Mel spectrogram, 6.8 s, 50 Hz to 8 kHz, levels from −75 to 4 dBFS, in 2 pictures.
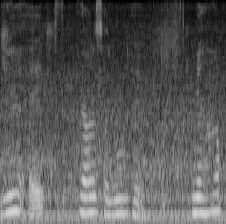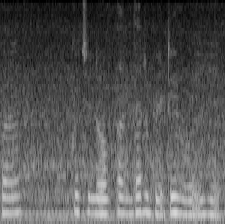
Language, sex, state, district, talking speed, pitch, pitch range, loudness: Hindi, female, Bihar, Sitamarhi, 115 wpm, 205 Hz, 195-210 Hz, -17 LUFS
